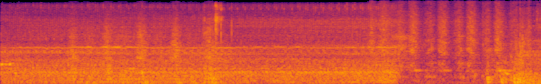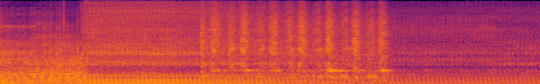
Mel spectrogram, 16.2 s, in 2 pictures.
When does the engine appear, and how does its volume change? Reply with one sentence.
You can hear the engine from 0.0 to 16.1 s, getting quieter.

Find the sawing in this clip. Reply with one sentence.
You can hear the sawing from 1.0 to 3.4 s, from 5.5 to 7.8 s and from 11.1 to 14.1 s.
